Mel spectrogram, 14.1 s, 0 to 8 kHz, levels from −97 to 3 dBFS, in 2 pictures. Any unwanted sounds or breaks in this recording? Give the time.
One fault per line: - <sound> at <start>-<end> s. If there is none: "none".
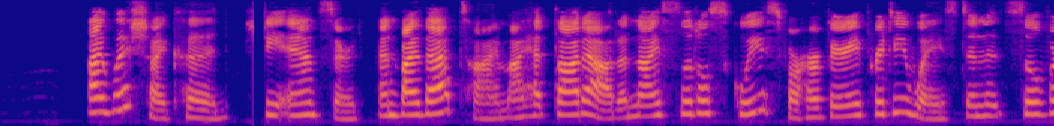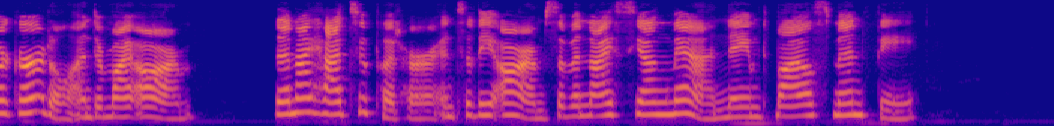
- dropout at 1.7-1.8 s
